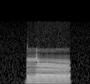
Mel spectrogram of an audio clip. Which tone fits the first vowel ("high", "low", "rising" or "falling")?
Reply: low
